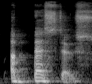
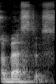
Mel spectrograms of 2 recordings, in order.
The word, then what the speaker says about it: asbestos: It's pronounced asbestos. Asbestos. Asbestos. Asbestos. Americans.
